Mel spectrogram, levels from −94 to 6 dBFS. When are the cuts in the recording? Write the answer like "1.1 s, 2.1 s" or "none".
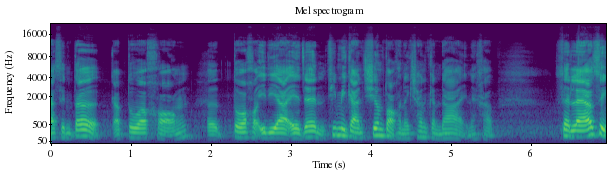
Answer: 1.9 s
